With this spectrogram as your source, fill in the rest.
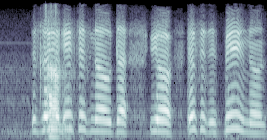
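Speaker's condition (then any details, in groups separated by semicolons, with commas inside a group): Down syndrome; present from birth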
